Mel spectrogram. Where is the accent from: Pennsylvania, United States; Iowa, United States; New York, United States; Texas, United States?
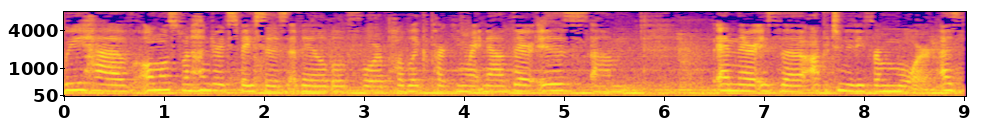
Iowa, United States; And I'm actually from Central Iowa, so it was fun to come back to my roots.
